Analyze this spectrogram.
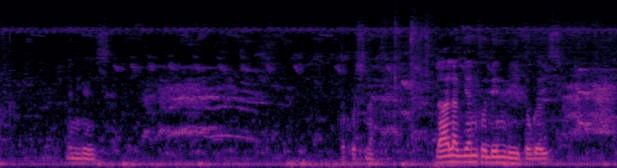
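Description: A young man speaks calmly close by.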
